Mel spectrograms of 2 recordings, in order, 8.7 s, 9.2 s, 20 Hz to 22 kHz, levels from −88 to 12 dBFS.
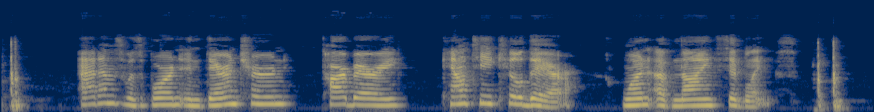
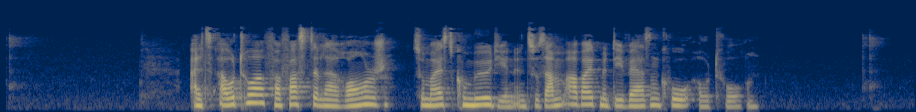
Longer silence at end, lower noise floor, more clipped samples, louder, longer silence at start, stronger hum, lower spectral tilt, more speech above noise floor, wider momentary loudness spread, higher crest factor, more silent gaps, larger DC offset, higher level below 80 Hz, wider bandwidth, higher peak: second, 0.3 s vs 1.6 s; second, -62 dBFS vs -68 dBFS; neither; first, -15 LUFS vs -19 LUFS; second, 0.1 s vs 1.9 s; neither; about the same, -5 dB/octave vs -5 dB/octave; about the same, 47 dB vs 50 dB; about the same, 12 LU vs 14 LU; about the same, 16 dB vs 18 dB; neither; neither; first, -56 dBFS vs -66 dBFS; second, 7 kHz vs 9.2 kHz; about the same, 0 dBFS vs -2 dBFS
